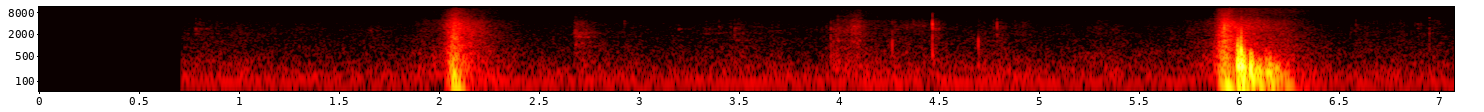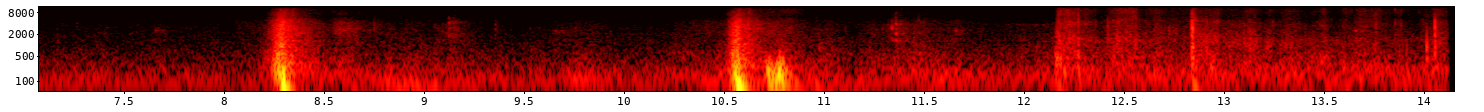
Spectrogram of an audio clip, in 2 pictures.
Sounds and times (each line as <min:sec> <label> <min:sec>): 0:02.0 baseball bat swung quickly and wooshing past 0:02.4
0:05.9 baseball bat swung quickly and wooshing past 0:06.4
0:08.2 baseball bat swung quickly and wooshing past 0:08.6
0:10.5 baseball bat swung quickly and wooshing past 0:11.0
